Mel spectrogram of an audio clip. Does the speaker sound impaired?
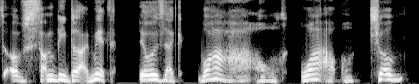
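Yes: cerebral palsy; from birth, no breathing first 40 minutes, feet opposite of Charlie Chaplin, shaking body, cramps, pain.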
